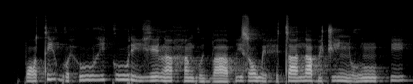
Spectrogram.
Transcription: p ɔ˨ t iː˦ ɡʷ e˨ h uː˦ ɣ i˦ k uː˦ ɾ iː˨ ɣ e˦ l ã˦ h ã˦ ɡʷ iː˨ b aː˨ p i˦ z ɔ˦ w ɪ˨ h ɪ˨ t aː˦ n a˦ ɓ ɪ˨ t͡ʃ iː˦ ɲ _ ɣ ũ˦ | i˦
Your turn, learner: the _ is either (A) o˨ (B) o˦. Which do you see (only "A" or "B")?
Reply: A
